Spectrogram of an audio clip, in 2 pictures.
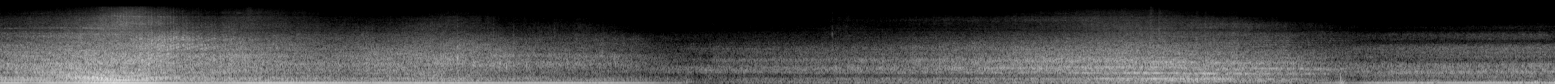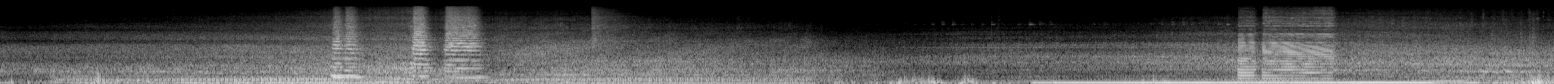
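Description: Semi truck's diesel engine drones as it approaches and passes close, sounding its air horn: a quick series of short toots about two-thirds of the way through and a longer blast near the end as it goes by.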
